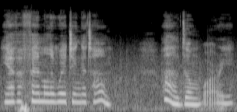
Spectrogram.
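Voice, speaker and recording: A woman with an Italian accent voicing an affectionate, possessive centaur knight in a soft ASMR roleplay, often slipping into breathy whispers. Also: sits high, normal speed, slight background noise. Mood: chatty, teasing. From Italy.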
